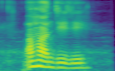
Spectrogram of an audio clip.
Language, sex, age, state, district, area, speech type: Punjabi, female, 30-45, Punjab, Tarn Taran, urban, spontaneous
